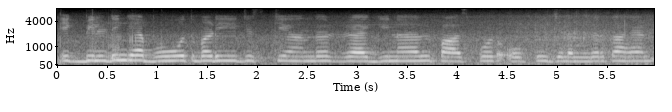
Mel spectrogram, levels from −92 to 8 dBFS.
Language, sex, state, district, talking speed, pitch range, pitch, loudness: Hindi, female, Punjab, Fazilka, 130 wpm, 230-250 Hz, 240 Hz, -14 LUFS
